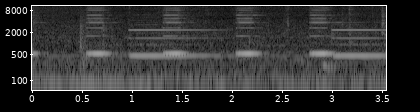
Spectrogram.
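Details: Two-tone electronic beeps repeating about 80 per minute over a low room hum. This is a ventilator alarm during anaesthesia induction. The patient had just been switched from manual ventilation to the ventilator, with tidal volume turned down to 200.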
